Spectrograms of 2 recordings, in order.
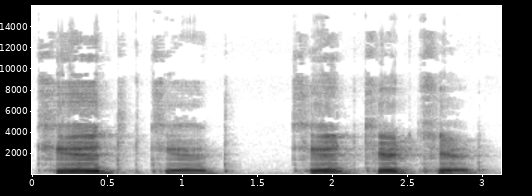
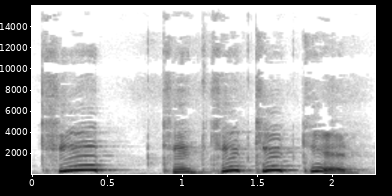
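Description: First: Big bear's put-on deep voice; deep storybook bear. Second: Tiny squeaky falsetto animal; piping squirrel voice; high voice. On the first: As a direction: say it like a huge heavy creature. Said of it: "sing in a deep voice". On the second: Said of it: "saying in a high voice". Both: A narrator's reading.

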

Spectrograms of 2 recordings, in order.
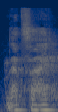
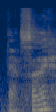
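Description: First: Soft breathy whisper. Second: Said in the usual way. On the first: Real, not acted. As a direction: whisper it to yourself. Tying knots, whispered repeat.

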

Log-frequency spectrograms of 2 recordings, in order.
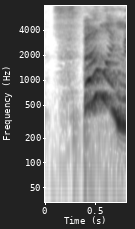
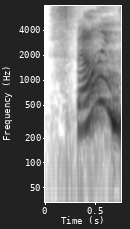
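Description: First: Higher, louder shocked cry of Spelling!; exclaimed. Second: Said in the usual way. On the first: A narrator's reading. Jenny reacting to the hobo's answer, exclaimed. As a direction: blurt Spelling! in dismay. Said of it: "exclaimed Jenny". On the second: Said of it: "said the hobo".

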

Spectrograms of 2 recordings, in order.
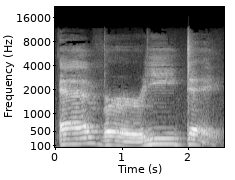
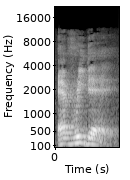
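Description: First: Slow, drawn-out ev-er-y-day; broken into syllables. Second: Said in the usual way. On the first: Shown as a demonstration. Teacher helping class count syllables, slowly syllable by syllable. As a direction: sound out each syllable slowly. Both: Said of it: "break up our words into syllables".

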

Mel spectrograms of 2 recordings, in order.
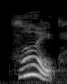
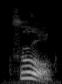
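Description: First: Cruel! yelled high and loud; loud exclamation. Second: Said in the usual way. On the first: Shown as a demonstration. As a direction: shout the word Cruel with a falling end.

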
